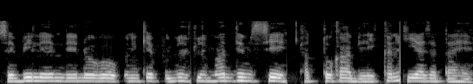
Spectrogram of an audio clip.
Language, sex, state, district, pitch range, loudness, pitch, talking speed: Hindi, male, Rajasthan, Churu, 145-160 Hz, -14 LUFS, 150 Hz, 190 wpm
